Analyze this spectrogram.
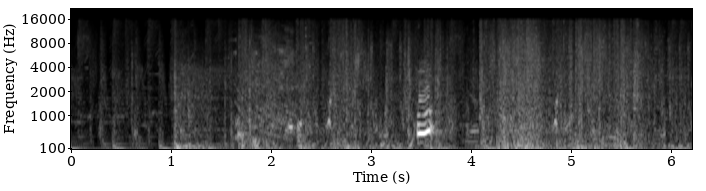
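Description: Game sound effects of blasts and fighting pop and crackle.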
